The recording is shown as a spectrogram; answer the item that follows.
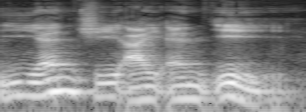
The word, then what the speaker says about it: engine: E로 그리고 마지막에 있는 E는 묵음이에요. 묵음. 어떤 영어 단어가 E로 끝나면 E는 소리 안 난다 그랬거든요. 묵음이라고 그랬거든요. 그러니까 engine, engine.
